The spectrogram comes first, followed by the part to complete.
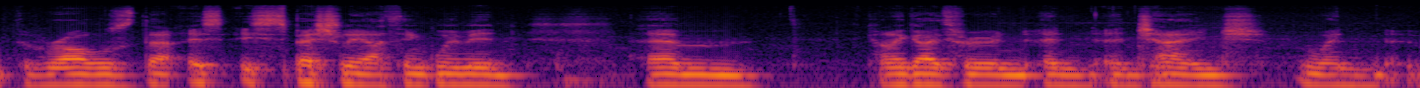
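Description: With an Australian accent, a man talks at a fairly slow pace in a fairly low pitch and a monotone, flat intonation. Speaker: podcast host. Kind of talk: casual chat. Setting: studio.

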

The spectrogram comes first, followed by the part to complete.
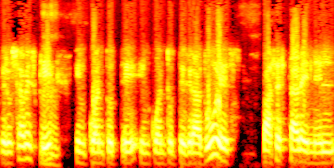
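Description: A man speaks with a Mexico City accent at a fairly slow pace and ordinary pitch variation. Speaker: educational consultant. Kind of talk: interview.

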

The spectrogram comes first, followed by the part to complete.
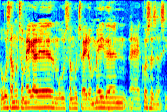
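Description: A man in a Castilian accent with a fairly high pitch at a moderate pace, amid noticeable background noise and audible room echo. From Catalonia, Spain. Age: 40s. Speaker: football pundit. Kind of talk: podcast interview.

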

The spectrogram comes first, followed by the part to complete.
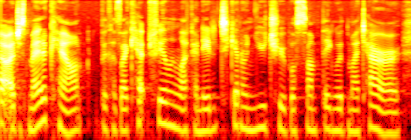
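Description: A woman with an Australian accent. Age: 20s. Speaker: psychic channel, podcast host. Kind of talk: casual monologue. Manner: fast.

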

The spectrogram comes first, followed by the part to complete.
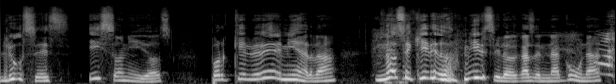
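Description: With very wide pitch swings, a man keeps to a moderate pace. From Argentina, Buenos Aires province. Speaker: podcast host. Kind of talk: casual comedic chat.

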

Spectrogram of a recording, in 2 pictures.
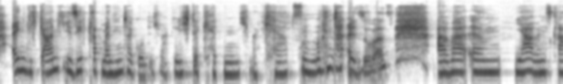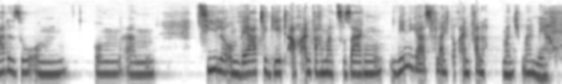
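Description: A woman with a fairly high pitch and an unremarkable speaking voice at a moderate pace. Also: fairly even intonation. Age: 20s. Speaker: stroke survivor. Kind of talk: interview.

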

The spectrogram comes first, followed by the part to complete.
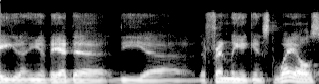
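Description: A man with an ordinary speaking voice keeps a medium pitch, ordinary pitch variation and a moderate pace. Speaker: soccer podcast host. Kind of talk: casual panel discussion.

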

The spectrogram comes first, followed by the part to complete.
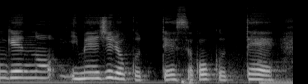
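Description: In a Kansai accent, a woman speaks high in pitch with ordinary variation, her tone dark, mellow, relaxed and gentle. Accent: Kansai Japanese. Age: 30s. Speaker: yoga instructor and podcast host. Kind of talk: casual solo talk; guided meditation. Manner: relaxed, gentle.

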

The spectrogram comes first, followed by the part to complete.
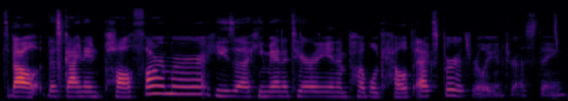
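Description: A woman of medium pitch speaks at a moderate pace in a very clean recording with a silent background. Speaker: student podcast host. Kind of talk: casual chat.

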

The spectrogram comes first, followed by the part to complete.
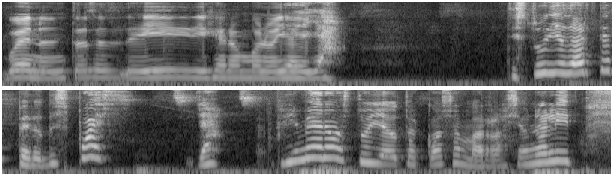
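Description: A woman with a fairly high pitch speaks at a moderate pace, her lively intonation broken by long, frequent pauses. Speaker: metal vocalist and artist. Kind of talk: casual chat.

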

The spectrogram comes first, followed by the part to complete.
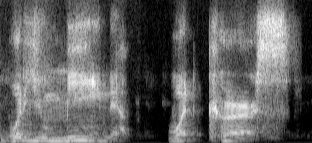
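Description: A man hisses in a put-on character voice pitched fairly high. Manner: hissing.

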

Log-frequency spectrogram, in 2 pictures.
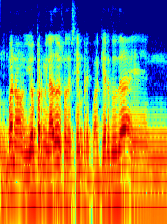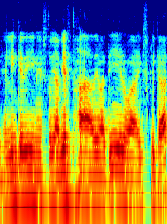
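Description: A man speaks at a fairly slow pace with hardly any pauses, in an unremarkable speaking voice. His pitch is medium and his intonation fairly even. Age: 20s. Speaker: SEO consultant. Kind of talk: interview.

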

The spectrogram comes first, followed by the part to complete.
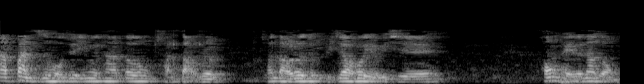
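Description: Talking at a moderate pace with a fairly high pitch and fairly even intonation, a man leaves long, frequent pauses over noticeable background noise and audible room echo. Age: 40s. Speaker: coffee roasting instructor. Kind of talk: lecture. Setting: classroom with audience.

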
